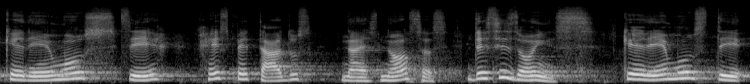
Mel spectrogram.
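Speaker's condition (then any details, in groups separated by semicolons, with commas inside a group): Down syndrome; chromosome 21 alteration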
